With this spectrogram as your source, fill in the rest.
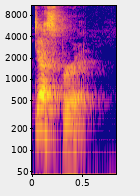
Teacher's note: We don't say desperate, we say desperate with the first syllable of the word accented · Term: dactyl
